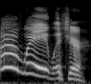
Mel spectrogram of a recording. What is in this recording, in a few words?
"first blood", Irish; speech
